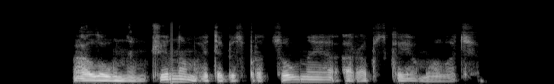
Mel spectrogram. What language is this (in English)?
Belarusian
